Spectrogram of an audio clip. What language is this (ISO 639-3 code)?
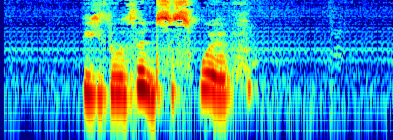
kab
